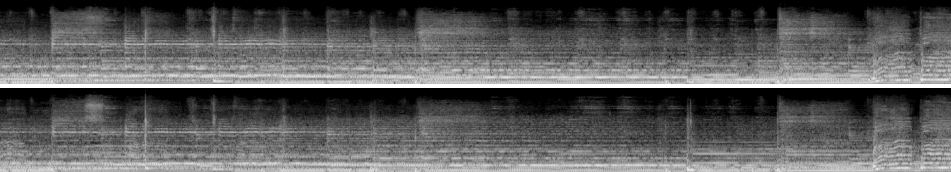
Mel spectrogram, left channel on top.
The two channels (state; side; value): normal; both; correlation 0.43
